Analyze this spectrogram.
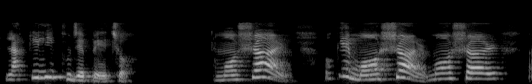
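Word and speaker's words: monsieur: মশার, ওকে, মশার, মশার, সারি উচ্চারণ হবে, সিএইচ ইয়ার, চের হবে না। মশার মানে মাই ডিয়ার, ফ্রেঞ্চ ওয়ার্ড আর কি, মশার, my dear sweet heart, he ইজ a sweet heart.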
